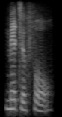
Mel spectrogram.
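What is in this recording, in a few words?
"metaphor", English, Indian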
